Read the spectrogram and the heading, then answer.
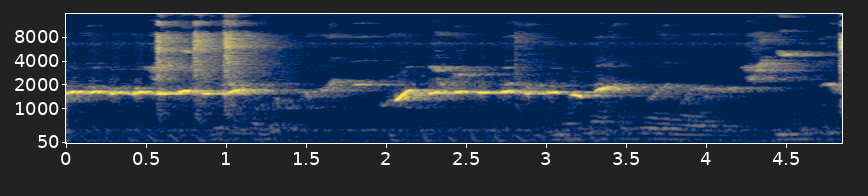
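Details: White-rumped shama of Tangse stock, harsh 'trek kasar' used to excite juvenile birds: rasping chacks over a steady trill, then a rising slur into a long buzzy warbling trill, with light background clutter.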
